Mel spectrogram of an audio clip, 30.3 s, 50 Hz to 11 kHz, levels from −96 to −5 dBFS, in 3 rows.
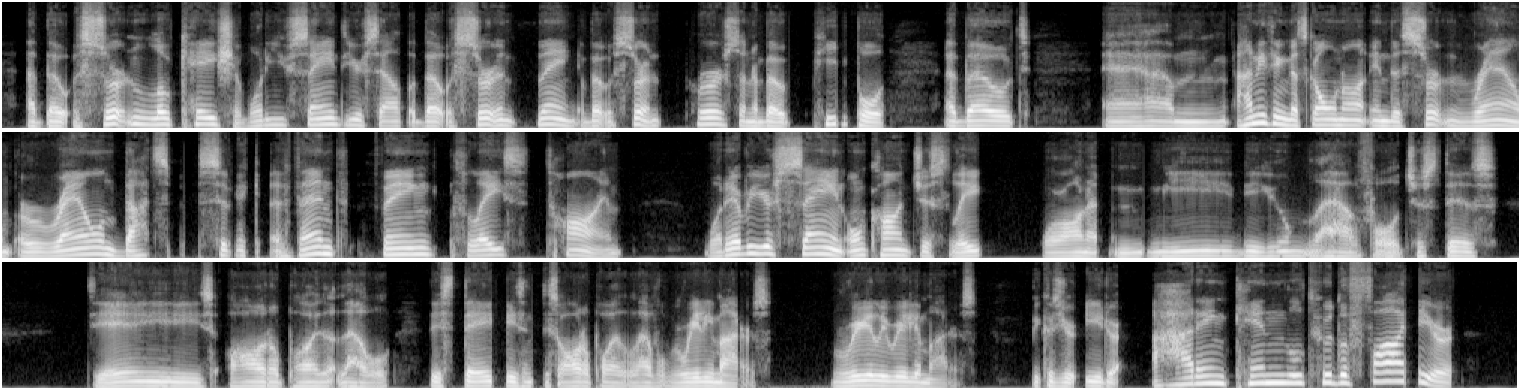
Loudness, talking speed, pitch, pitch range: -16 LUFS, 140 wpm, 120 Hz, 110-150 Hz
